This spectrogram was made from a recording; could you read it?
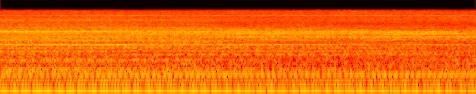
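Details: Steady tractor/excavator diesel idle on the original engine with an uneven chuffing pulse of about three a second, suggesting blow-by puffing from the crankcase of a worn engine. Cause suspected, not confirmed.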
